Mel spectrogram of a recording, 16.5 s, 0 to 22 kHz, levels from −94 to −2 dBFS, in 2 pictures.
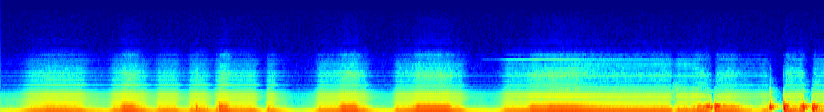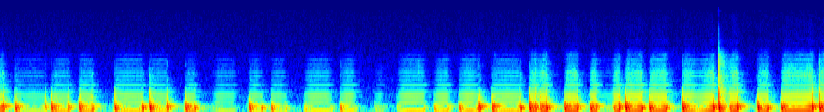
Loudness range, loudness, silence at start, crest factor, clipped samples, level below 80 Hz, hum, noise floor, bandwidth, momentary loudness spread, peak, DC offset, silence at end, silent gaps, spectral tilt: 8 LU; -27 LUFS; 0 s; 22 dB; under 0.1%; -30 dBFS; none; -47 dBFS; 3.7 kHz; 15 LU; -4 dBFS; under 0.1%; 0 s; none; -11 dB/octave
